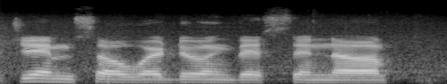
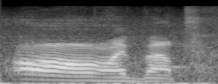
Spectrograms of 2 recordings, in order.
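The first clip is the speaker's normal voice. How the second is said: strained, higher cry; pained groan; 5 semitones higher, 5 dB louder than usual. Real, not acted. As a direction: groan from sore muscles. Muscle pain after jumps.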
